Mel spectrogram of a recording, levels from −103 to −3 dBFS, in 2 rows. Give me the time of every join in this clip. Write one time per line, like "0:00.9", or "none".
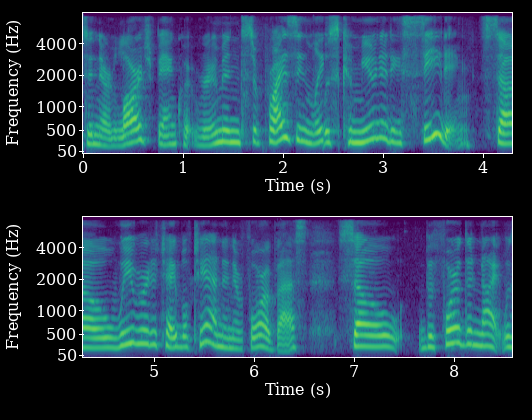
0:02.4
0:03.9
0:05.3
0:05.9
